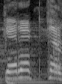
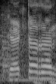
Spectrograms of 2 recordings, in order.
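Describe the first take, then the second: First: It is said like 'character', with the k sound. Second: It is said like 'caterer', without the k sound. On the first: The speaker calls it right. "उसको कैरेक्टर बोलते हैं" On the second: The speaker calls it wrong. "कैटरर नहीं"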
